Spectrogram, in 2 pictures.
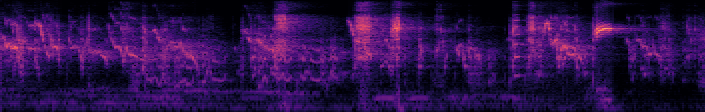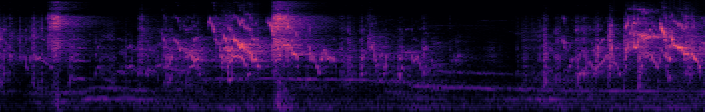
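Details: Pet budgies chirping in repeated bursts of rough, warbled notes roughly every second, with a faint falling whistle in the background toward the end.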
